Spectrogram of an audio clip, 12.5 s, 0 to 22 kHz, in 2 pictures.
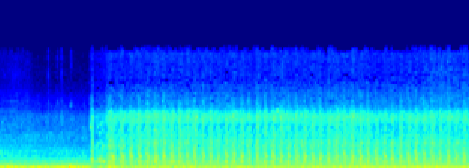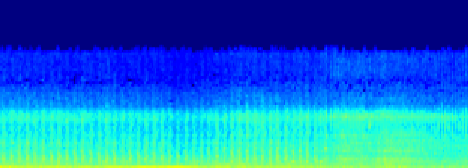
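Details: Isuzu Elf with 4M50 diesel engine, hard start: long, even cranking over twelve seconds with only a faint attempt to catch; scanner showed engine revolution sensor and rail pressure codes, injector return checked fine, traced to faulty crankshaft position sensor near the transmission.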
